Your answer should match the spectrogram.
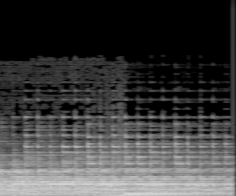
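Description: Synthesizer music: bell-like, mallet-like tones ringing over a sustained pad, with a new low bass note coming in about a second in.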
